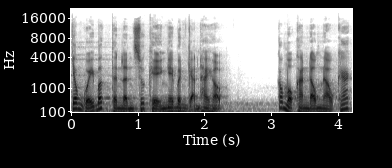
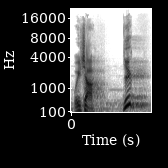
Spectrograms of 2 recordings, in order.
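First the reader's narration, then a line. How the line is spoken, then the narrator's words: Shout echoing through night. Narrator (Vietnamese): một tiếng hét như vang động cả màn đêm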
